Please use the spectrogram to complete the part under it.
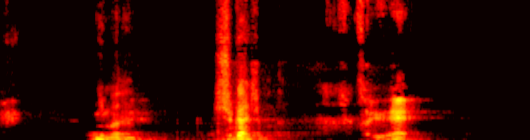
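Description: A middle-aged man shouts with animation, close by.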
